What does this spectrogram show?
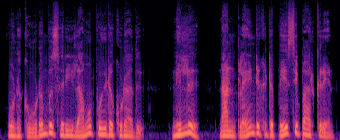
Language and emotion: Tamil, fearful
